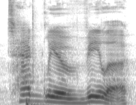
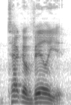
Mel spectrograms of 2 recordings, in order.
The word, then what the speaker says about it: Tagovailoa: Tua Tagliavella I'm not quite sure how to pronounce that, so forgive me on that one. It's Tagovailoa. Tagovailoa.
